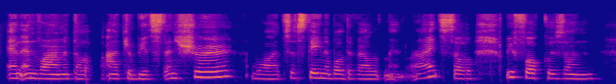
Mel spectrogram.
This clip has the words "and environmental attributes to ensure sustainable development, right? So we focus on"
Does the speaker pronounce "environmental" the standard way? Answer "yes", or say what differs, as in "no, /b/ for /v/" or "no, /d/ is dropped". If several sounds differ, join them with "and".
yes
